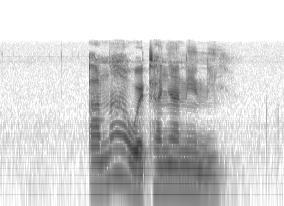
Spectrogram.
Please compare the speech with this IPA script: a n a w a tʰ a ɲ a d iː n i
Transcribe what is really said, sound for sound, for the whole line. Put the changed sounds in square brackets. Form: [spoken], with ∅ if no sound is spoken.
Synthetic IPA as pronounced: a n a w [ɛ] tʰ a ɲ a [n] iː n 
